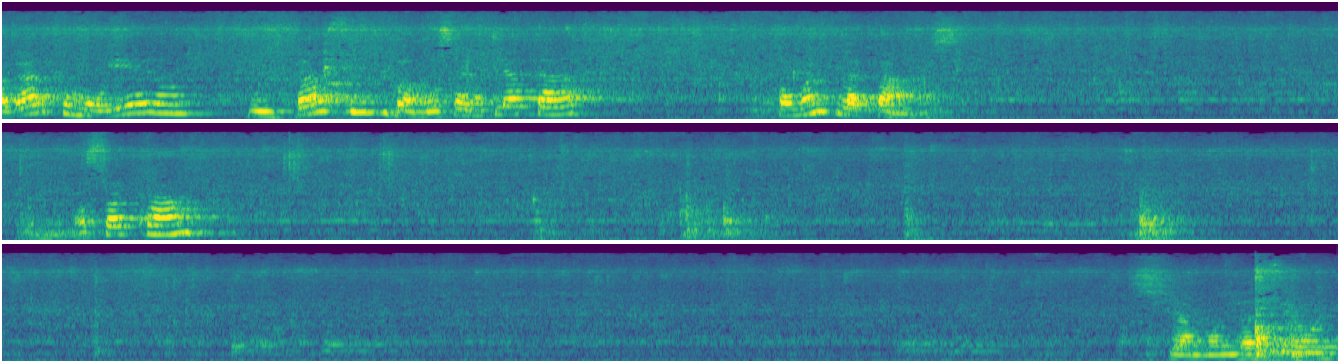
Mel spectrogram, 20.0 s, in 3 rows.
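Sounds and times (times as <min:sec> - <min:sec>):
liver sizzling in frying pan: 0:00.0 - 0:20.0
sharp knock of a pan: 0:19.6 - 0:20.0.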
